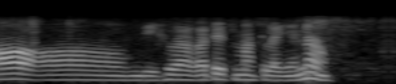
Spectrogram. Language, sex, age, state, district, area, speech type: Assamese, female, 30-45, Assam, Sivasagar, rural, conversation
